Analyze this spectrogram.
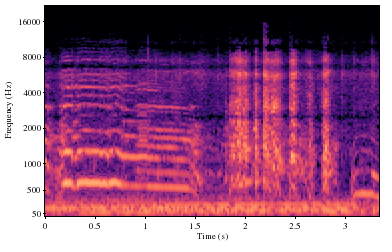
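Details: A rooster in a chicken coop gives a long, steady, harmonic crow lasting about a second and a half, then noisy clucking bursts and a short rising call at the end, over a low background hum.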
